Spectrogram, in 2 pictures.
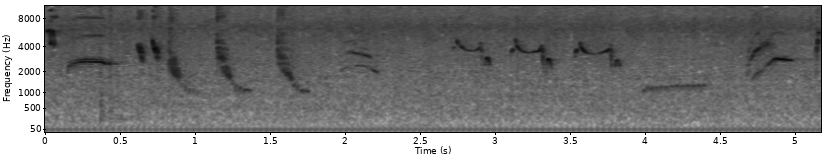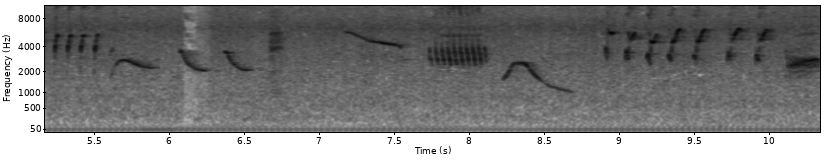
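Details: Javan pied starling song, offered as a lure to get a silent bird singing again: a varied medley of short whistled notes, descending slurs, rapid clicking bursts and buzzy rattles over a steady hiss of running water.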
